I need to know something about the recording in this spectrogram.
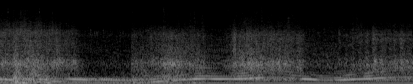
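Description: A car crashes into barriers with a loud thud.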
